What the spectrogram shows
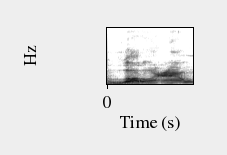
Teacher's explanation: ذال کو را سے نرمی سے ملا کر را کو پر کرنا ہے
